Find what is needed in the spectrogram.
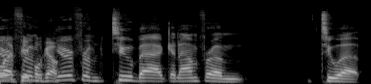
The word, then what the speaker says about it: Tubac: I think it's pronounced Tubac. That's how they say it down there, but it's T-U-B-A-C.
